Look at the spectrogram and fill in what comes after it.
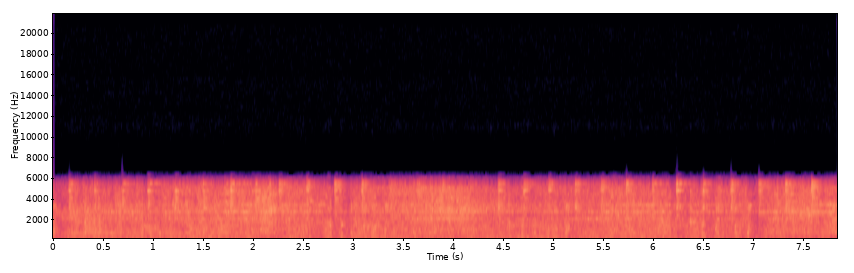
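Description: Freight train cars rolling past close by: a steady rumble and rattle of wheels on rail, with a stream of clicks from the wheels passing over the track.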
